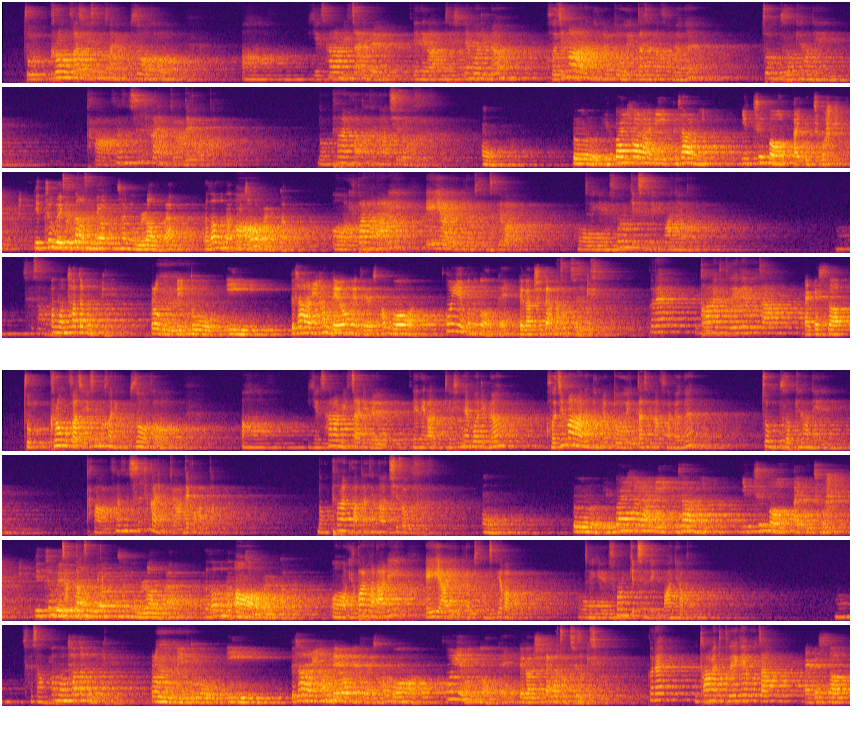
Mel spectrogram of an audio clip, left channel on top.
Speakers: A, on the right; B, on the left.
A: 좀 그런 것까지 생각하니까 무서워서, 아, 이게 사람 일자리를 얘네가 대신 해버리면 거짓말하는 능력도 있다 생각하면은 좀 무섭긴 하네. 다 한, 순식간에 바뀌면 안 될 것 같다. 너무 편할 것 같다는 생각은 취소. <laughs>
B: 어. 그 유발 하라리 그 사람이 유튜버, 아, 유튜버, <laughs> 유튜브에
A: 작가,
B: 그 사람
A: 작가.
B: 동영상이 올라온 거야? 나도 한번 나중에
A: 어,
B: 찾아봐야겠다.
A: 어, 유발 하라리 AI 이렇게 검색해봐봐.
B: 어,
A: 되게 소름 끼치는 얘기 많이 하더라. 어, 세상에.
B: 한번 찾아볼게.
A: 이렇게.
B: 그러고
A: 음,
B: 우리 또 이, 그 사람이 한 내용에 대해서 한번 토의해보는
A: 어,
B: 건 어때? 내가 주제 하나
A: 어, 좋지,
B: 갖고
A: 좋지.
B: 올게.
A: 그래? 그럼 다음에
B: 어,
A: 또 그 얘기 해보자.
B: 알겠어.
